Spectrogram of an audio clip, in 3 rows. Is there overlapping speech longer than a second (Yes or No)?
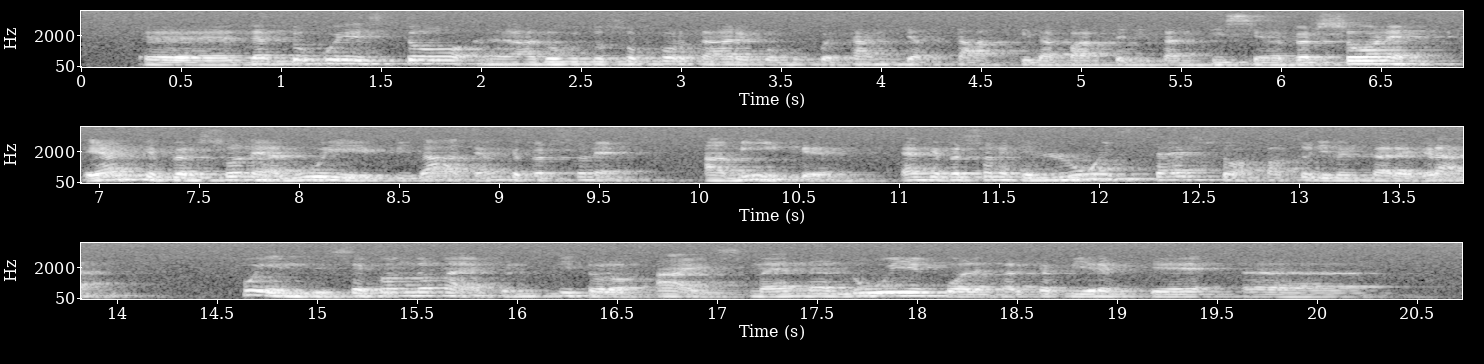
No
